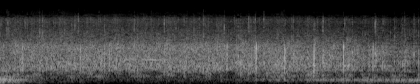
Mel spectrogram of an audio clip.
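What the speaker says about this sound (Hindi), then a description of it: "जोरदार ताली बजा के इनका स्वागत करिए।" Dense, loud applause from a large crowd at a political rally in Bahraich, continuous clapping with a few sharper claps standing out near the end.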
